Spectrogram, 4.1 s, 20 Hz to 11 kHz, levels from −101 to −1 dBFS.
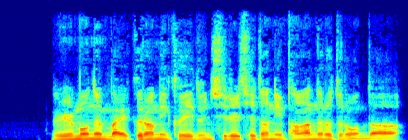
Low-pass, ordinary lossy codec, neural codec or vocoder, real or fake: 9.9 kHz; Opus, 64 kbps; none; real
